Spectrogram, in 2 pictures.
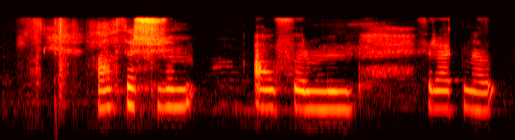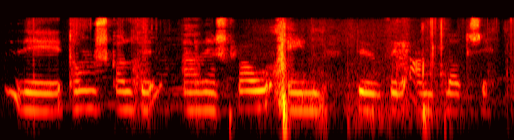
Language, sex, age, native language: Icelandic, male, 18-19, Icelandic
